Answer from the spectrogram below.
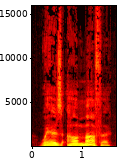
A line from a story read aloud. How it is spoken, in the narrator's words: cried Bob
